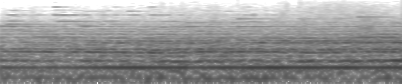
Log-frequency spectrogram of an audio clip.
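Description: Background music of slow, sustained held chords with no beat.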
